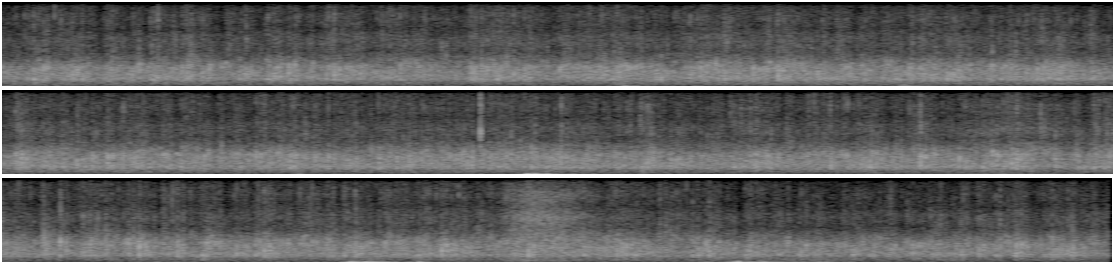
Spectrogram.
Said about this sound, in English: Clap your hands to the Lord and stand with me this morning. Go ahead and clap your hands to the Lord as you stand.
